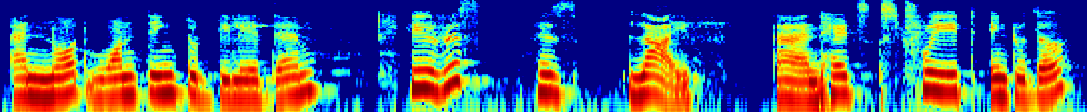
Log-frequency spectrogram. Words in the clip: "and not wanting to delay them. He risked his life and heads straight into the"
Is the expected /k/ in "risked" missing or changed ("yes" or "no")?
yes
